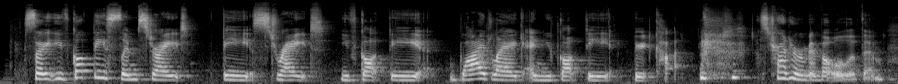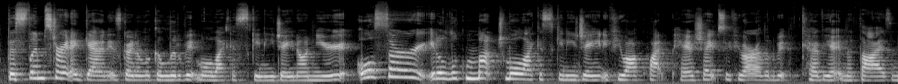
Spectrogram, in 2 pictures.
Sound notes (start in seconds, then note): 0.0 bright upbeat music; 6.9 laughs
